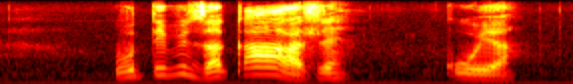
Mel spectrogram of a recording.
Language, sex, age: Tsonga, male, 21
